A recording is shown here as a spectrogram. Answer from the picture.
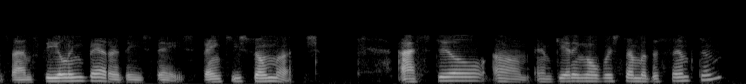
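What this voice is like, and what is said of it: Weaker voice than usual. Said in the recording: “my voice is not as strong as it usually is”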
